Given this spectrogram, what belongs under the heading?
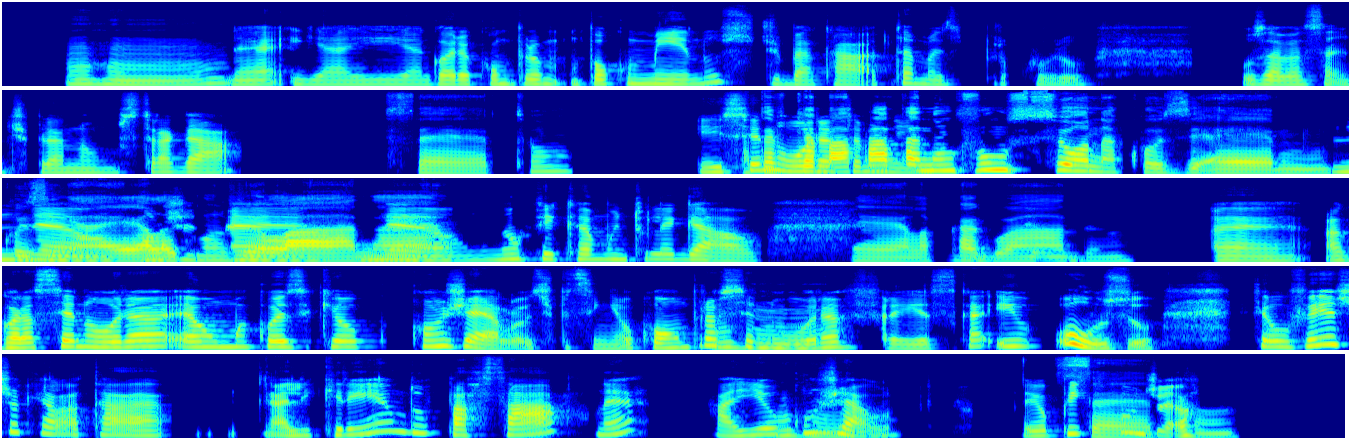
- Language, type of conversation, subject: Portuguese, podcast, Como evitar o desperdício na cozinha do dia a dia?
- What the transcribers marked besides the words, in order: none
